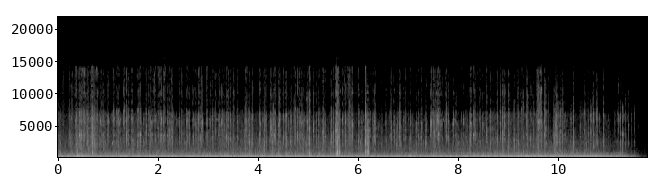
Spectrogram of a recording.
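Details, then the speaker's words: Mahindra XUV300 diesel, after 2 years and 50,000 km: light scattered ticks and buzzes over a low engine rumble from the dash, as torn foam packing lets the dashboard clips rattle; the owner calls it a manufacturing defect in every XUV300. "इस तरह तो वह click कीजिए बीच में form की packing लगी भी होती है वह पैकिंग इसकी पट जाती है यह हरेक बीच सेंटर का मैन्युफैक्चरिंग डिफेक्ट है"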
